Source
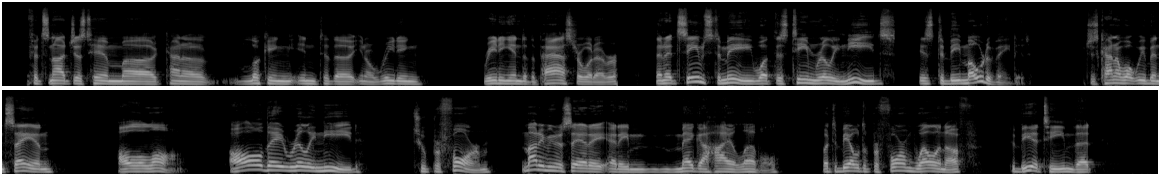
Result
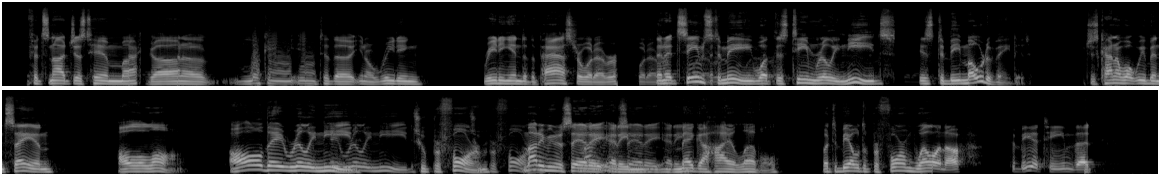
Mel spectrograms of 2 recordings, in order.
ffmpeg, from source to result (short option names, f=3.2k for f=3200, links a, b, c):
-filter_complex "[0:a]asplit=3[a][b][c];[a]afade=t=out:st=2.48:d=0.02[d];[b]asoftclip=type=hard:threshold=-32dB,afade=t=in:st=2.48:d=0.02,afade=t=out:st=3.14:d=0.02[e];[c]afade=t=in:st=3.14:d=0.02[f];[d][e][f]amix=inputs=3:normalize=0,asplit=2[g][h];[h]afade=t=in:st=5.84:d=0.01,afade=t=out:st=6.57:d=0.01,aecho=0:1:530|1060|1590|2120|2650|3180:0.334965|0.184231|0.101327|0.0557299|0.0306514|0.0168583[i];[g][i]amix=inputs=2:normalize=0,asplit=3[j][k][l];[j]afade=t=out:st=14.85:d=0.02[m];[k]aecho=1:1:557:0.376,afade=t=in:st=14.85:d=0.02,afade=t=out:st=18.44:d=0.02[n];[l]afade=t=in:st=18.44:d=0.02[o];[m][n][o]amix=inputs=3:normalize=0,asettb=1/sr,asplit=3[p][q][r];[p]atrim=end=20.874[s];[q]atrim=start=20.87:end=22.4,asetpts=PTS-STARTPTS,afade=t=in:d=0.004:c=qsin,afade=t=out:st=1.526:d=0.004:c=qsin,highpass=440,equalizer=f=540:t=q:w=4:g=6,equalizer=f=840:t=q:w=4:g=6,equalizer=f=1.2k:t=q:w=4:g=8,equalizer=f=1.9k:t=q:w=4:g=-6,equalizer=f=2.9k:t=q:w=4:g=-6,lowpass=f=3.1k:w=0.5412,lowpass=f=3.1k:w=1.3066[t];[r]atrim=start=22.396[u];[s][t]acrossfade=d=0.004:c1=hsin:c2=qsin[v];[v][u]acrossfade=d=0.004:c1=qsin:c2=hsin,asplit=3[w][x][y];[w]atrim=end=1.272[z];[x]atrim=start=1.268:end=1.762,asetpts=PTS-STARTPTS,areverse[aa];[y]atrim=start=1.758[ab];[z][aa]acrossfade=d=0.004:c1=hsin:c2=hsin[ac];[ac][ab]acrossfade=d=0.004:c1=hsin:c2=hsin"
